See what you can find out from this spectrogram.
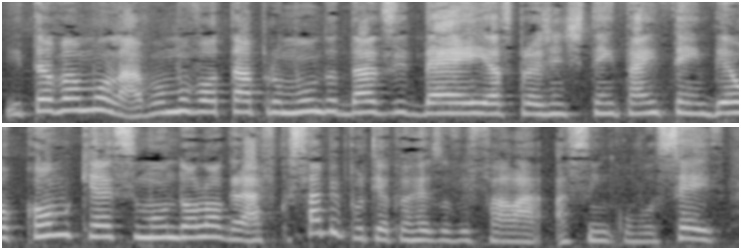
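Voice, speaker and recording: A woman's voice: fairly high pitch, fast, few pauses. A woman radio host with a Brazilian Portuguese accent, chatty and affectionate, greeting listeners by name and laughing often as she talks about spirituality. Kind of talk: web radio talk show on ufology and spirituality. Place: radio studio.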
